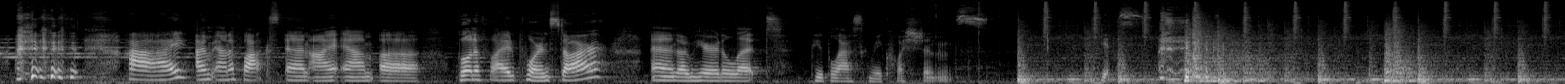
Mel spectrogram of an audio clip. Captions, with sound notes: - Hi, I'm Ana Foxxx and I am a bonafide porn star, and I'm here to let people ask me questions. Yes. (chuckles) (upbeat music)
